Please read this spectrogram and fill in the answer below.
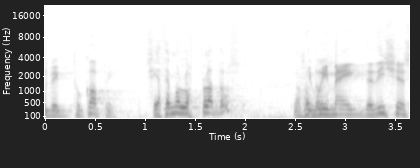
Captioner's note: speaking spanish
